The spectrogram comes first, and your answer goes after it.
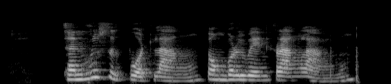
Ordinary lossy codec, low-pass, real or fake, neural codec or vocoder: none; 7.2 kHz; fake; vocoder, 44.1 kHz, 128 mel bands every 512 samples, BigVGAN v2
